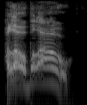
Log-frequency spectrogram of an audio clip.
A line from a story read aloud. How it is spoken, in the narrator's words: he cried down the open hatch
